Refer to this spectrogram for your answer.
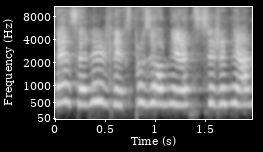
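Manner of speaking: put-on very high kid voice. Recalling what he said as a kid playing a game, imitating his childhood voice. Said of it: "vous enlevez la voix grave d'aujourd'hui et vous mettez cette voix".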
